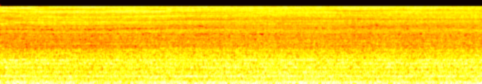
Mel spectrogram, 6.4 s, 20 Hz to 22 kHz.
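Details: 3rd gen Ford Taurus 3.0 Duratec 24v at idle: constant airy hiss over engine note from a large vacuum leak at a collapsed, clogged 90-degree PCV elbow hose under the throttle body, hard to locate.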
